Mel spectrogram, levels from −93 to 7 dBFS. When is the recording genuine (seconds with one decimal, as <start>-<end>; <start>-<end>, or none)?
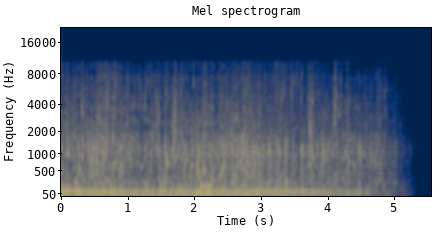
2.8-4.0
